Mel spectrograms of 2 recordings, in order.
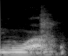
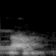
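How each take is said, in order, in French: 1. Les deux mots se disent séparément, sans contraction. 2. Les deux mots se fondent en une seule syllabe contractée. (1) "Tu peux dire nous am" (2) "comme tu dis nam"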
